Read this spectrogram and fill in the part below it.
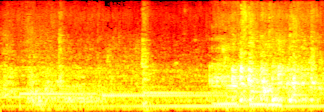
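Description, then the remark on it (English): A steady low hum runs throughout. Partway through, a louder rushing, gurgling wash of water comes in, like a toilet flushing, and keeps going to the end. “I just heard the toilet flush”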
